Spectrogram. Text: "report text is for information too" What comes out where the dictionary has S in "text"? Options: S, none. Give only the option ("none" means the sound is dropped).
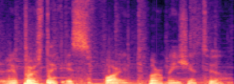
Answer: none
